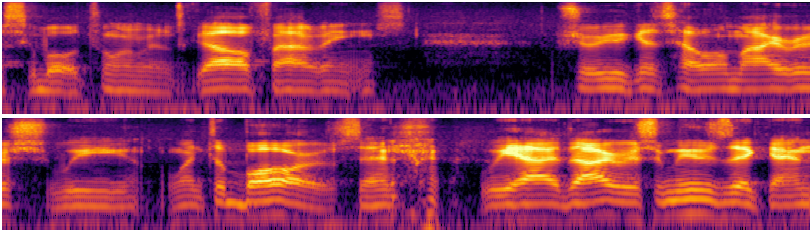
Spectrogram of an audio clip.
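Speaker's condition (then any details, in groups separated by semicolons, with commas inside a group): ALS; young-adult onset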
